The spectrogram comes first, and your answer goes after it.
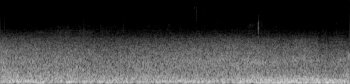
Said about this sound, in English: Up next, American Airlines 2782 headed to Mazatlan on an A319.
